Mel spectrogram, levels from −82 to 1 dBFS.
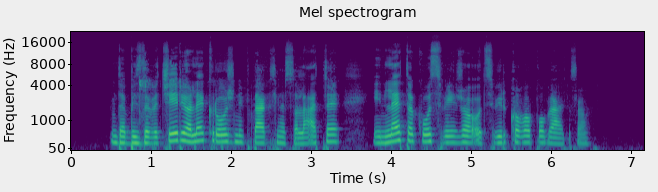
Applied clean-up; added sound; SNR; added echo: neural mask model DeepFilterNet 3.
